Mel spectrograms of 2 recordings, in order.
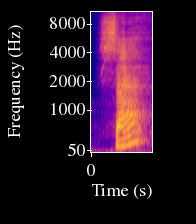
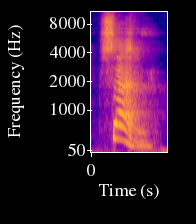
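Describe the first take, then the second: First: It is said with the second tone. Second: It is said with the fourth tone. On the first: "The second tone" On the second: "Fourth tone"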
